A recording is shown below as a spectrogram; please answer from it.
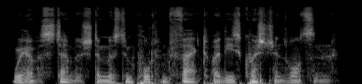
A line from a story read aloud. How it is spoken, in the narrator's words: he continued in a low voice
